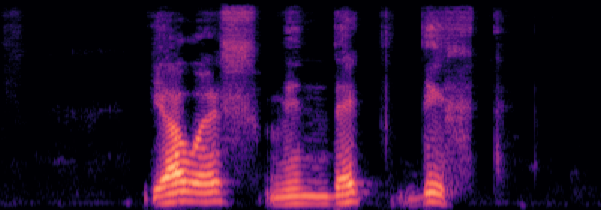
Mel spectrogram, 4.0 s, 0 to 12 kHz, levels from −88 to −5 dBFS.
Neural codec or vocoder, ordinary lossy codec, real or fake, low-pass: codec, 44.1 kHz, 2.6 kbps, SNAC; AAC, 48 kbps; fake; 10.8 kHz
